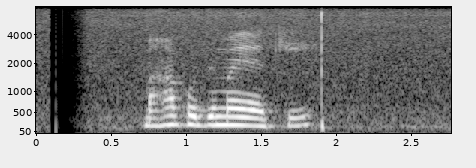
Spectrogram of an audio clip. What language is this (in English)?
Sinhala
